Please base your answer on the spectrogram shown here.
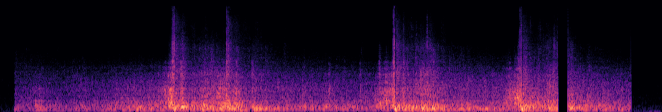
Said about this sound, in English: posted a video purportedly showing a missile attack on the U.S. consulate in Iraq and wrote, "According to multiple sources, a number of missiles were fired towards Erbil, where there is a U.S. General Consulate base." Let you watch this video.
